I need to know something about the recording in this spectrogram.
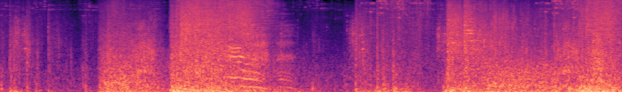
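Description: An armoured warrior's axe strikes with sharp hits.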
